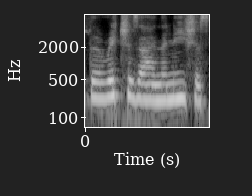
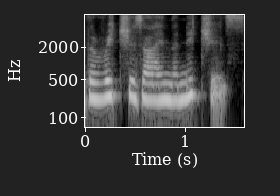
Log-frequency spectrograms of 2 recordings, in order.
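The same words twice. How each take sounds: First: 'Niches' does not rhyme, like 'neeshes'. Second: 'Niches' rhymes with 'riches', like 'nitches'. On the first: The speaker calls it wrong. "Doesn't sound very good" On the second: The speaker calls it right. "because it rhymes"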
